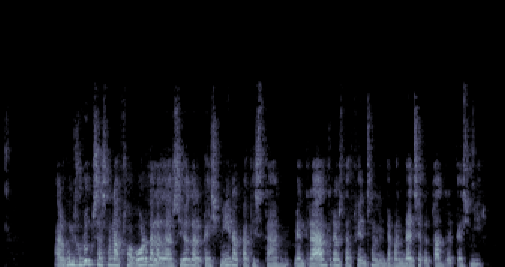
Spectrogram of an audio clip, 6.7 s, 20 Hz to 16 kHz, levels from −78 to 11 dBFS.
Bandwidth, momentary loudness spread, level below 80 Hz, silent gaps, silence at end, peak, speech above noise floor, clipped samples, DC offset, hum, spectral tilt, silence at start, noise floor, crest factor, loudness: 11 kHz; 10 LU; -64 dBFS; none; 0.3 s; -2 dBFS; 52 dB; under 0.1%; under 0.1%; none; -5.5 dB/octave; 0.05 s; -75 dBFS; 22 dB; -23 LUFS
